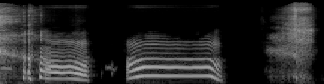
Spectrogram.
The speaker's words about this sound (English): Oh my god, you do not need to hear me just sniffling like that. Okay, I guess I'm not sneezing.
